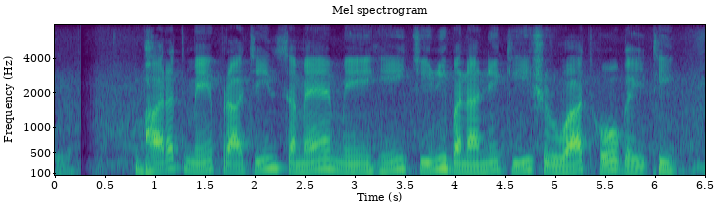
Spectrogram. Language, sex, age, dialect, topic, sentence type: Hindi, male, 18-24, Hindustani Malvi Khadi Boli, agriculture, statement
